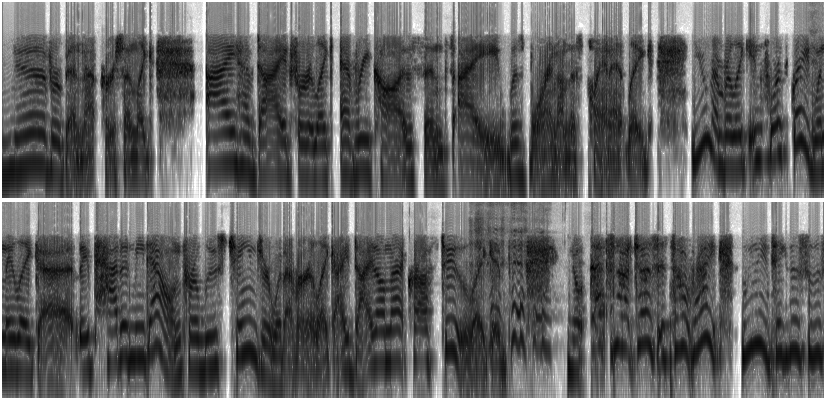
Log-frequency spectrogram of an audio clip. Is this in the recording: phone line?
yes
